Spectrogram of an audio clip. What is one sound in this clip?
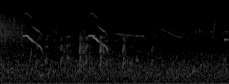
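A small creature chirps in high, quick calls.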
